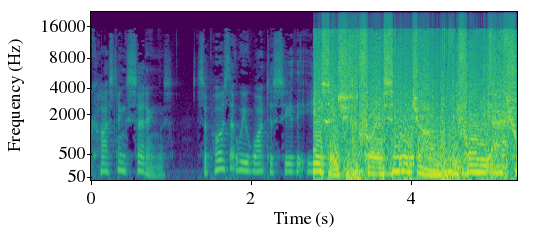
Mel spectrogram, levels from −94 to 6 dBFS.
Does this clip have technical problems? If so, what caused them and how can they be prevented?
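Yes. From 2.78 s onward the sound becomes a harsh, near-square wave at an almost fixed, high level, and background noise is as loud as everything else, which ordinary clipping would not cause. The likely cause is float read as integer: 32-bit float samples decoded as 32-bit integers. Declaring the sample format and checking it at every read and write prevents this.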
